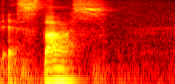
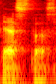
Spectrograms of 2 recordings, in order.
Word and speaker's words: estas: It's pronounced estas, not estás. If you say estás, that's going to mean you are, like como estás. But in this case, it's going to be estas with no accent.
